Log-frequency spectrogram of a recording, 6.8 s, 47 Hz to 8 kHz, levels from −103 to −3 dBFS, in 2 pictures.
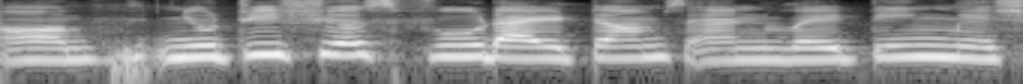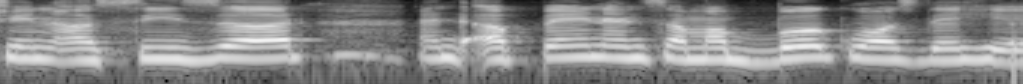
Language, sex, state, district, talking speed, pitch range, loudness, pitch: English, female, Maharashtra, Gondia, 165 wpm, 215-245 Hz, -18 LUFS, 230 Hz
